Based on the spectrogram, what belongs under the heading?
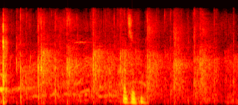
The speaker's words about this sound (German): Vielen Dank. Darf ich wieder setzen? Applaus für euch nochmal.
